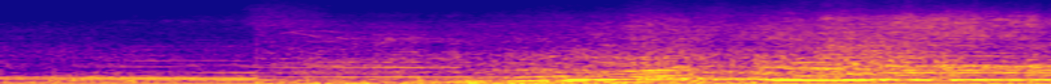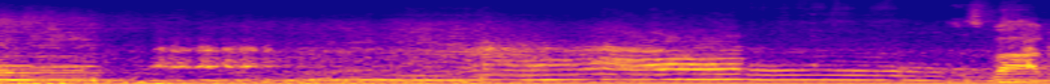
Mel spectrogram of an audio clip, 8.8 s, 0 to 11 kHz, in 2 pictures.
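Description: A Nissan 180 SX race car at a hillclimb event revs hard through the gears, its engine rising and falling in pitch with tire squeal between shifts, heard under a commentator's continuous talk.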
